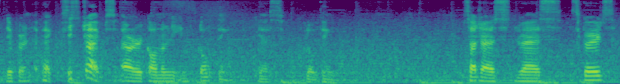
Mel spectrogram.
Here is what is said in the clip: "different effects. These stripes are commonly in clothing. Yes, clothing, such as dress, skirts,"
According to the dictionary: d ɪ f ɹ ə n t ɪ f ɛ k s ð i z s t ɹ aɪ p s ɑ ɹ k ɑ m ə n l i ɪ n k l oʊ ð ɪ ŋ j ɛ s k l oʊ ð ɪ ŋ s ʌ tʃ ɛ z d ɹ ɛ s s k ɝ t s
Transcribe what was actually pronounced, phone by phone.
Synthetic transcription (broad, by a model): d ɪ f ɹ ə n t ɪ p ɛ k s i s t ɹ aɪ p s ɑ ɹ k ɑ m ə n l i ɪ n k l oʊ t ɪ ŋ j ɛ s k l oʊ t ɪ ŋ s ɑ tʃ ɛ s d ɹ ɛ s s k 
